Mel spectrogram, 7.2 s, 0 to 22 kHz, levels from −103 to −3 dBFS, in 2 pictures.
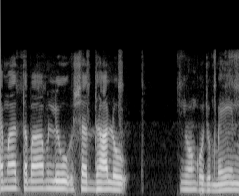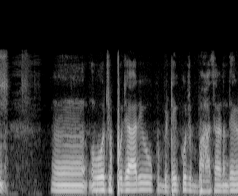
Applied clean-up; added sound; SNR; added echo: none; none; none; none.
